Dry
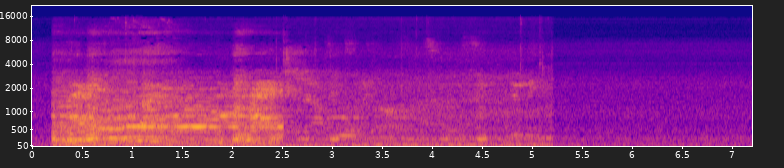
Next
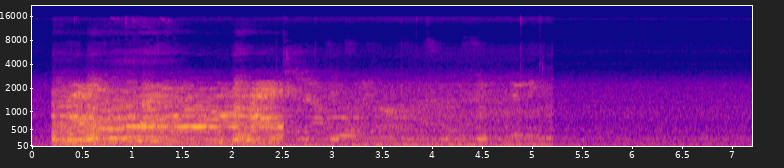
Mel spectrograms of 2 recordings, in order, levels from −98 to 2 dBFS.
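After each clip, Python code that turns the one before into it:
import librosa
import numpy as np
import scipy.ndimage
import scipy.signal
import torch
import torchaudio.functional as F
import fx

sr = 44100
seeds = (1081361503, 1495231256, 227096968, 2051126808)

y = fx.band_shelf(x, sr, hz=5700.0, db=-16.0, octaves=2.5)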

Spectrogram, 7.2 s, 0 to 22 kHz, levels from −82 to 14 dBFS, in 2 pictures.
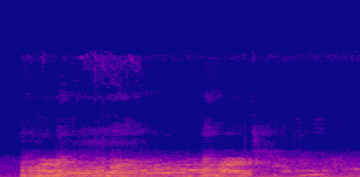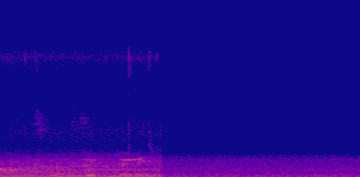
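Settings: y = x + 0.65 * np.pad(x, (int(5.9 * sr / 1000.0), 0))[:len(x)]
y = y * librosa.db_to_amplitude(3.0)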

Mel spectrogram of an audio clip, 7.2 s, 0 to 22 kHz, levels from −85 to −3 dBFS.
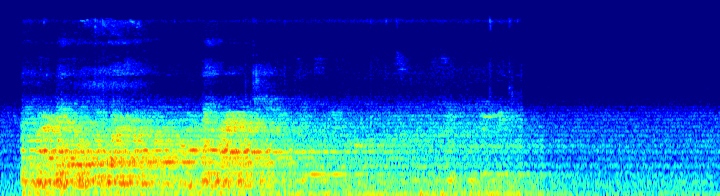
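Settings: y = fx.echo_bbd(x, sr, ms=216, stages=2048, feedback_pct=47, wet_db=-3)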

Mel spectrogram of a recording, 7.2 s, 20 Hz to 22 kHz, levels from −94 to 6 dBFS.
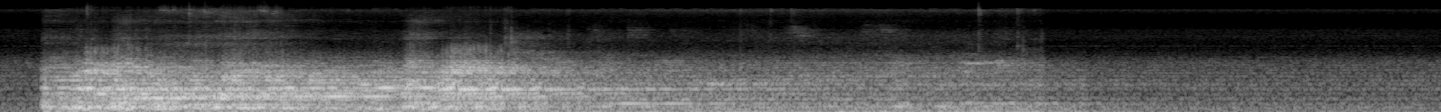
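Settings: y = fx.tracing_dist(x, sr, depth_ms=0.028)
y = y * librosa.db_to_amplitude(6.0)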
